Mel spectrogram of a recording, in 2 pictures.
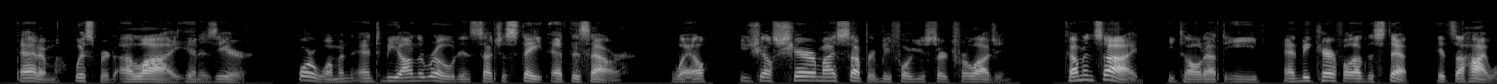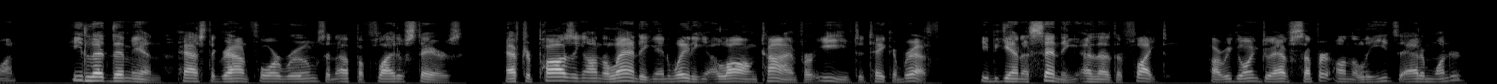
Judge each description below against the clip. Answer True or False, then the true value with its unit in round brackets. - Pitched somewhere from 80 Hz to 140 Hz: True (135 Hz)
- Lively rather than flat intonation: False (3.5 semitones)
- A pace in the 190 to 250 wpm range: True (195 wpm)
